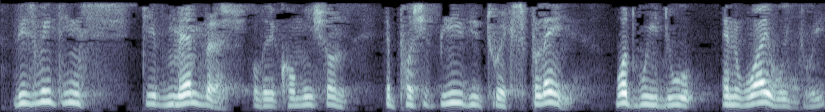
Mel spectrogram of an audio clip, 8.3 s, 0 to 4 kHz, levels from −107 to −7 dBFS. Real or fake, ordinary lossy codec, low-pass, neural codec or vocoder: fake; MP3, 16 kbps; 3.6 kHz; codec, 16 kHz, 0.8 kbps, ZipCodec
